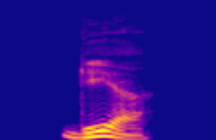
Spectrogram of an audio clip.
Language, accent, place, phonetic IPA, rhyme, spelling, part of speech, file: German, Germany, Berlin, [ɡɛːɐ̯], -ɛːɐ̯, gär, verb, De-gär.ogg
- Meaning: singular imperative of gären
